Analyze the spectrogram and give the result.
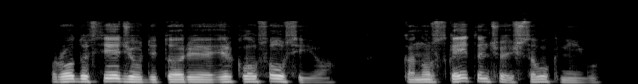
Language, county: Lithuanian, Telšiai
